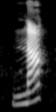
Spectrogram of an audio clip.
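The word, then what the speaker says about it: knack: इफ़ you have a नैक for dancing, अब देखिए यहाँ पे एक नैक लिखा हुआ है बट यहाँ पर के जो है वो साइलेंट है, तो नैक फॉर डांसिंग।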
